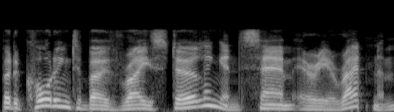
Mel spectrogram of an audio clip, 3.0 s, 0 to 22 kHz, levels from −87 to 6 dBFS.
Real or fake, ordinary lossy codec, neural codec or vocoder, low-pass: real; Opus, 64 kbps; none; 7.2 kHz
